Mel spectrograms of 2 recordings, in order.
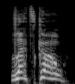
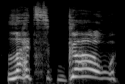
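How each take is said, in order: First: Urgent loud call; screaming. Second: Screaming. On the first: Mother dragging her daughter out, screaming. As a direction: yank her out yelling. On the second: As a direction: shout it harder. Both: A narrator's reading. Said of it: "she's screaming".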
